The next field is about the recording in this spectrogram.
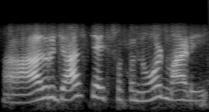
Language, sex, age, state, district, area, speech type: Kannada, female, 18-30, Karnataka, Kodagu, rural, conversation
